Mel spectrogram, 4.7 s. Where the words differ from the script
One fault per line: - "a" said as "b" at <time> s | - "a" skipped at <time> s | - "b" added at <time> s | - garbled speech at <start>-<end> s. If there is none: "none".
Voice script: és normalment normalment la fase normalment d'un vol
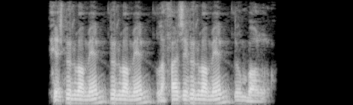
none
